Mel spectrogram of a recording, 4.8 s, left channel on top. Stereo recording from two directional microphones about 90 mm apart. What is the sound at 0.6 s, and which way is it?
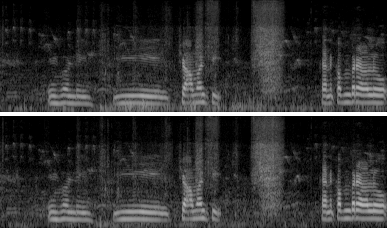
Speech, 10° left (ahead or behind).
